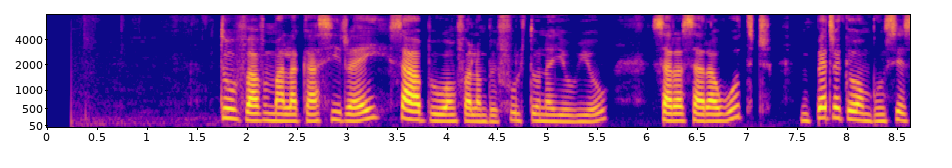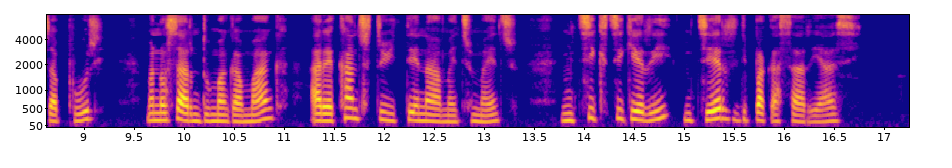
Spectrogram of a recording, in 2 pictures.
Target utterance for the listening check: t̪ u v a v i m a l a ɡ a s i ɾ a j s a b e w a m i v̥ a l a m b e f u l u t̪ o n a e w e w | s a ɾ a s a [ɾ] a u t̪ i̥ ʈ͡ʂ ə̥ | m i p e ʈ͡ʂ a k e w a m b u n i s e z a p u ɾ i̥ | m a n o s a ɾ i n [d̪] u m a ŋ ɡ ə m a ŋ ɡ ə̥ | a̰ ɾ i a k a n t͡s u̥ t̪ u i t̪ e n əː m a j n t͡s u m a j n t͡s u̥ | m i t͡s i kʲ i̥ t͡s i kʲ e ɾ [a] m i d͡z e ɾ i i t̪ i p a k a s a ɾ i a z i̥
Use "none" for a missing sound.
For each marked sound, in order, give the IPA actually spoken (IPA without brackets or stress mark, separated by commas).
ɾ, d̪, i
